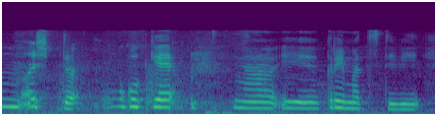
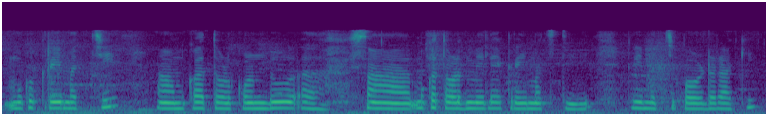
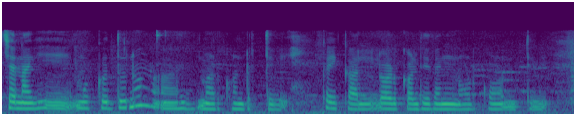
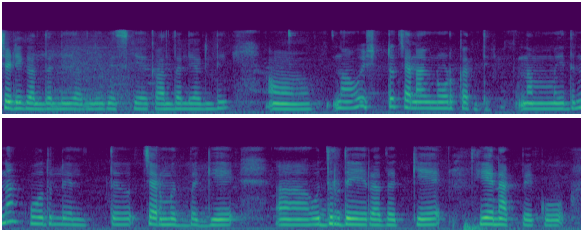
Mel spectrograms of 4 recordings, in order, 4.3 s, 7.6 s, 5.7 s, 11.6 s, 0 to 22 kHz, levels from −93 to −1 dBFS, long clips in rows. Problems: background sounds at intervals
